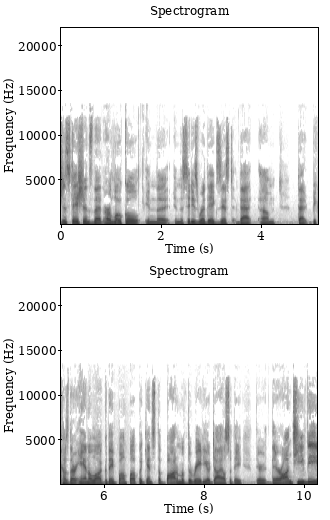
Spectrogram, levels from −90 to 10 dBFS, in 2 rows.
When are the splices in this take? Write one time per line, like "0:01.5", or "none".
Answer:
none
